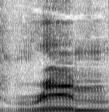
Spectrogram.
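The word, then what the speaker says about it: Rime: And then there's Rim, I think it's pronounced. It's R-I-M-E.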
